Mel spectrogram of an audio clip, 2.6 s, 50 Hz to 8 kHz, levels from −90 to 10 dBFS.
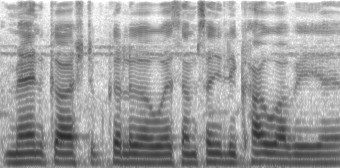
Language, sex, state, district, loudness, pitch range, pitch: Hindi, male, Jharkhand, Deoghar, -15 LUFS, 145-160 Hz, 150 Hz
